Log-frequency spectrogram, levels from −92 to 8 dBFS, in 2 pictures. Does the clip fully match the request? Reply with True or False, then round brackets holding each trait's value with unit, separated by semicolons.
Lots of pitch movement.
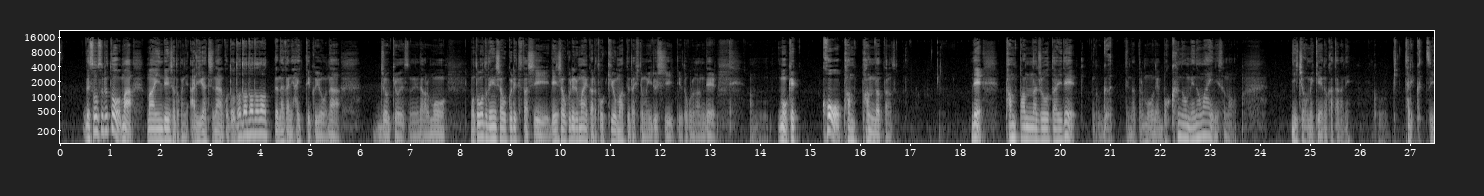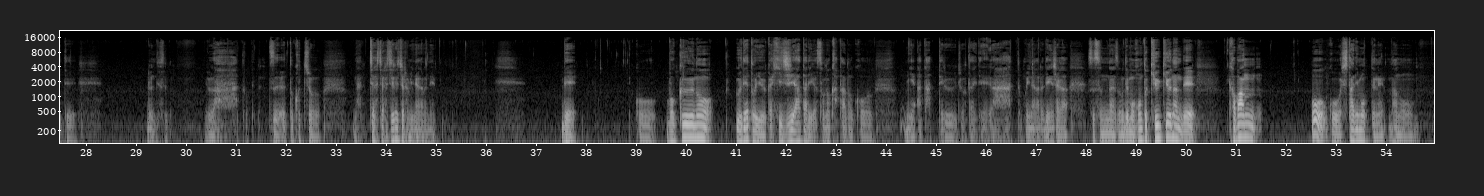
False (3.7 semitones)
